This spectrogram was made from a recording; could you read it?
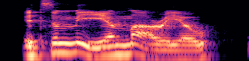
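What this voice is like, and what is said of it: Cartoonish Nintendo video game character voice. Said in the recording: “talking like a Nintendo character”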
